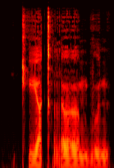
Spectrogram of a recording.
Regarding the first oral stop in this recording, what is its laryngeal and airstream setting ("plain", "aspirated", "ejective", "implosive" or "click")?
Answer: aspirated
